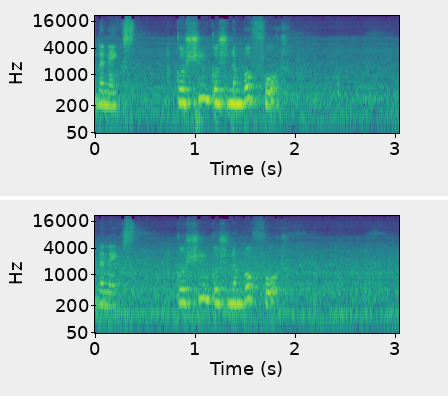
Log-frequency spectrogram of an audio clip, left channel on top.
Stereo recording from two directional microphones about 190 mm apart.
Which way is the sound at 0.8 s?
55° left (ahead or behind).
